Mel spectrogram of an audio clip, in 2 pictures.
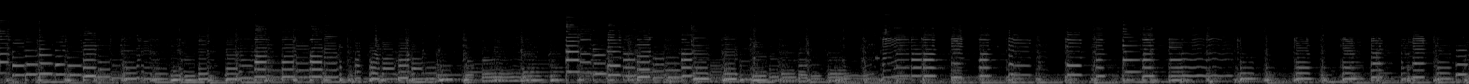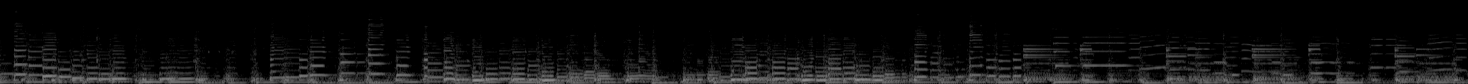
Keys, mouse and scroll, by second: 16.5 scroll down 2, 16.7-19.4 scroll up 4, 19.4 click, 21.6-23.7 scroll up 2, 23.7 click, 25.9 click, 27.3 scroll up 1, 27.6 middle click, 28.0-28.5 scroll up 2, 28.5 scroll down 3, 28.7-29.3 middle drag.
